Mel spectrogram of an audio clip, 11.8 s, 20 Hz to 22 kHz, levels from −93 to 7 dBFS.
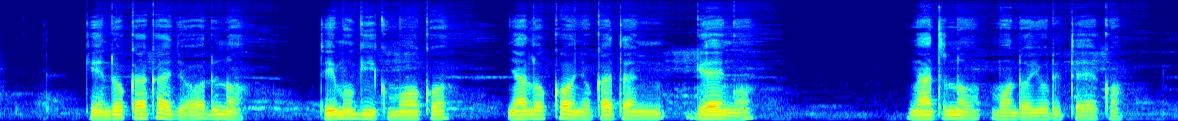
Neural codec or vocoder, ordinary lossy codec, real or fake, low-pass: none; none; real; none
